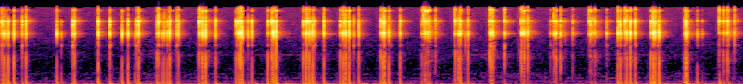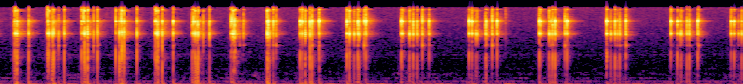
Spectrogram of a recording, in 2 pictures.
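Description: Long fingernails tap rapidly and irregularly on a small, round, empty clear glass dish with bead feet, some taps close to the microphone. Each tap is a bright, crisp click with a high glassy ring that dies out almost at once, coming in quick bursts separated by short pauses.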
